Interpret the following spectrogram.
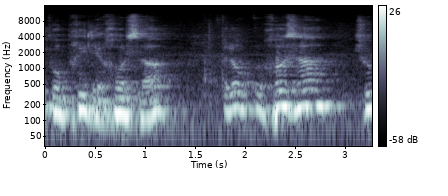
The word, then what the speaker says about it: Xhosa: Pour Xhosa, ça s'écrit K-H-O-S-A. Xhosa. C'est Xhosa. Xhosa. C'est-à-dire ça se prononce de la gorge.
